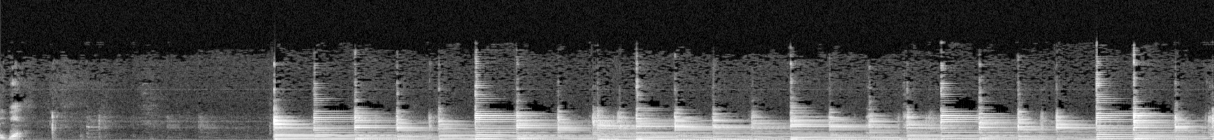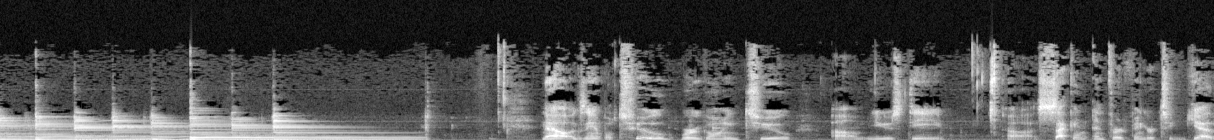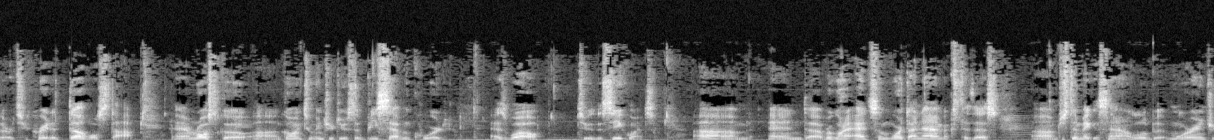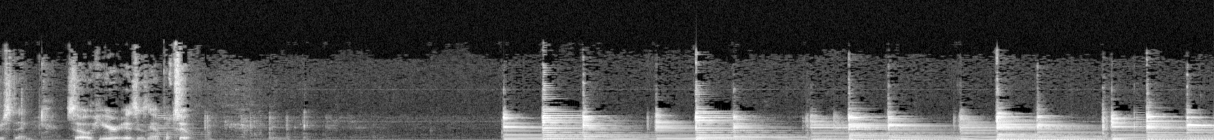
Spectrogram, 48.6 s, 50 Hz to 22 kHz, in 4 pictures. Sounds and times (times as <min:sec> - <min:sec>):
Strum: 0:00.5 - 0:16.6, 0:26.0 - 0:32.3, 0:41.4 - 0:48.5.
